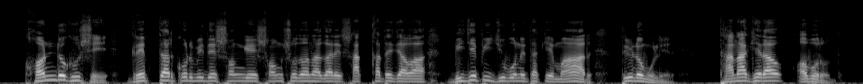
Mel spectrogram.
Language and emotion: Bengali, neutral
